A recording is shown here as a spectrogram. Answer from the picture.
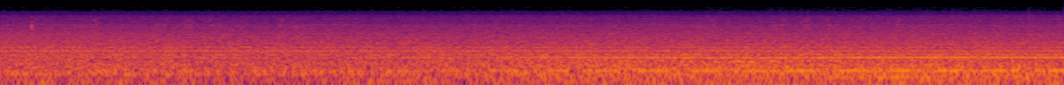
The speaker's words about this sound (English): There's the APU, and I hate these particular sounds.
